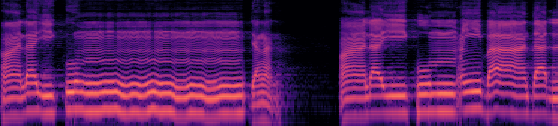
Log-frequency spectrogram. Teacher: Cara bacanya bunyi mim baca dengan jelas ya. Alaikum tidak usah ditahan. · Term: izhar syafawi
